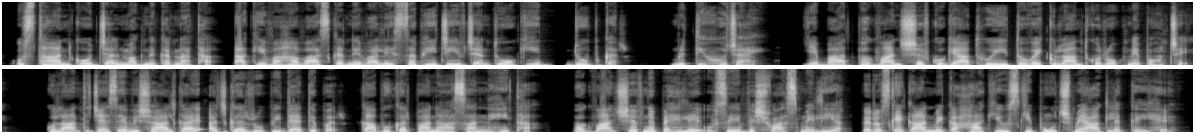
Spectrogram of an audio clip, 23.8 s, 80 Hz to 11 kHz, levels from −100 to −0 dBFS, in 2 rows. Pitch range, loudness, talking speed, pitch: 180-225 Hz, -18 LUFS, 165 wpm, 195 Hz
